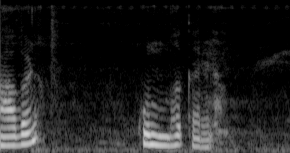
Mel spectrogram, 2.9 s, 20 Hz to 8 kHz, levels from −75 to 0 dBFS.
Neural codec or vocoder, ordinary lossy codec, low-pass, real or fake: codec, 16 kHz, 16 kbps, FreqCodec, smaller model; none; 7.2 kHz; fake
